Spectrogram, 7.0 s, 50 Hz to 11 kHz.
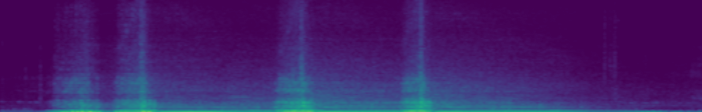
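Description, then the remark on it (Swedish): A loud Mercedes-AMG C63 V8 car engine with straight pipes revs sharply four times, each blip crackling, then settles into a deep burbling idle that fades slightly, heard outdoors. “du har en AMG sån där C63 eller heter, som alla tycker är tuffa. Ja. Som låter med raka rör”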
